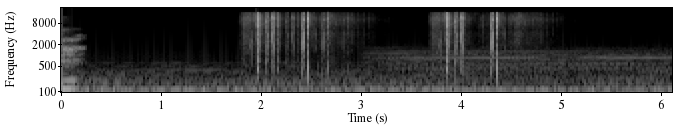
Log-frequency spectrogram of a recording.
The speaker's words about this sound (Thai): เสียงเหยียบกิ่งไม้ดังใกล้เข้ามา มันกำลังเดินวนรอบบ้าน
